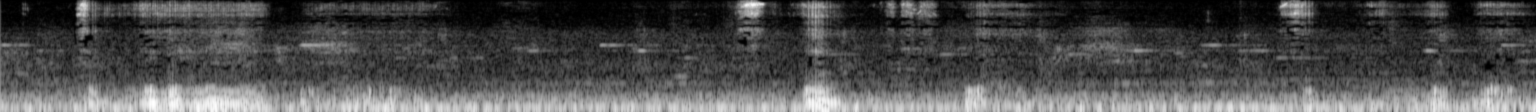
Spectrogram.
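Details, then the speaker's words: Sye snoring "like a human" or "a little old man" in sleep: low, rumbling snore-like breaths repeating over several seconds, with quiet background noise; snoring. "You like a little old man. You snoring."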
